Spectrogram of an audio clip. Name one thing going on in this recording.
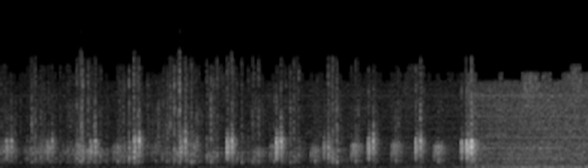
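A small group of people applauds.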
